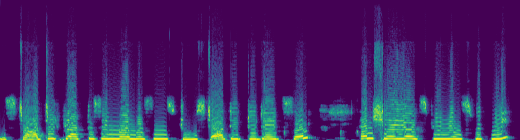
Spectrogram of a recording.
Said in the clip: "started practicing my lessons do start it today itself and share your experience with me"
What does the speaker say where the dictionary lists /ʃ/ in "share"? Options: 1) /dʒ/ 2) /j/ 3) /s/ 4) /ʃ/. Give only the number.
4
